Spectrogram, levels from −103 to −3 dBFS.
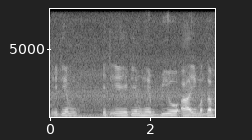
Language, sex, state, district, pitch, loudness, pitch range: Hindi, male, Uttar Pradesh, Gorakhpur, 130 Hz, -20 LUFS, 125-135 Hz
